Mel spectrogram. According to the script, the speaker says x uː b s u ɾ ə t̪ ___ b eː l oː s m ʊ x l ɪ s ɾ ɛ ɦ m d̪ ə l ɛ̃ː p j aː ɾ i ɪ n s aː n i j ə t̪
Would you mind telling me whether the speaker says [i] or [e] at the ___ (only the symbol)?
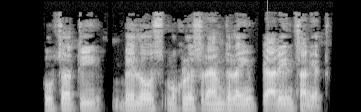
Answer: i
